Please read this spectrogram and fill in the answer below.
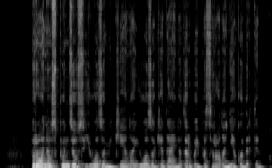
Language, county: Lithuanian, Vilnius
